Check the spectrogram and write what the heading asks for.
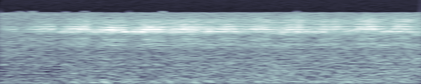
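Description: Faint, steady, high-pitched chirring of insects in the background.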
